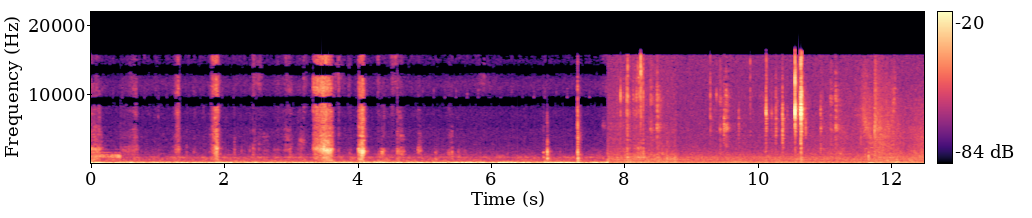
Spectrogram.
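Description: Leather being handled: a stitched bridle-leather key case squeezed and its key strap slid in and out, light rubbing with scattered small clicks over a low steady hum. After a cut it is quieter, with two sharp clicks close together about two-thirds of the way through.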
